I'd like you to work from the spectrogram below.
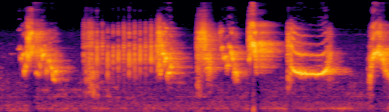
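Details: Budgerigar kept as a pet, described as happy, mixing a rattling, stuttered chatter with squeaky chirps and a smooth, drawn-out whistled note.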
